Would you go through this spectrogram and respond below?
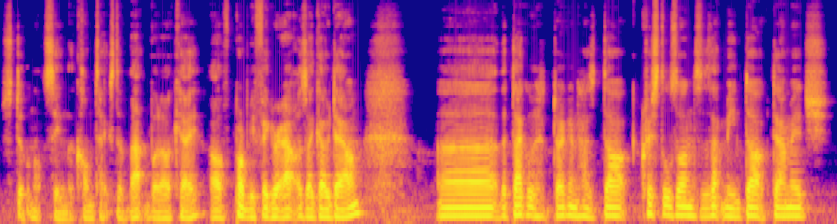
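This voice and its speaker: A man's voice: sits low, normal speed, husky. An English man streaming a game live, rambling and joking as he reads his chat aloud. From England. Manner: rambling, chatty, self-mocking, lively swings into exclaimed bits. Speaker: gaming streamer reading chat.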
